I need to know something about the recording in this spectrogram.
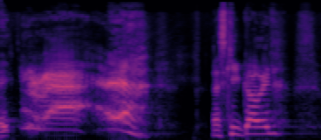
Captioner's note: grunting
